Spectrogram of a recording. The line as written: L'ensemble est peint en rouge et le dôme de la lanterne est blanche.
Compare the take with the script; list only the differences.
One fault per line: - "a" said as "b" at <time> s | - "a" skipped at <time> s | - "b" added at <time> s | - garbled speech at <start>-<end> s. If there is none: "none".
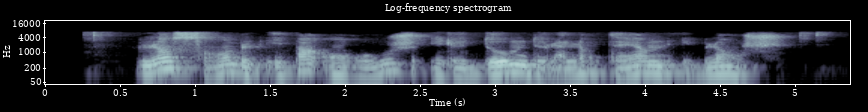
none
